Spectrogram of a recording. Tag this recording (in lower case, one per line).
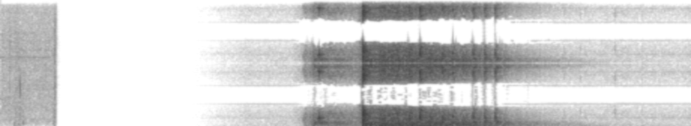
arrow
